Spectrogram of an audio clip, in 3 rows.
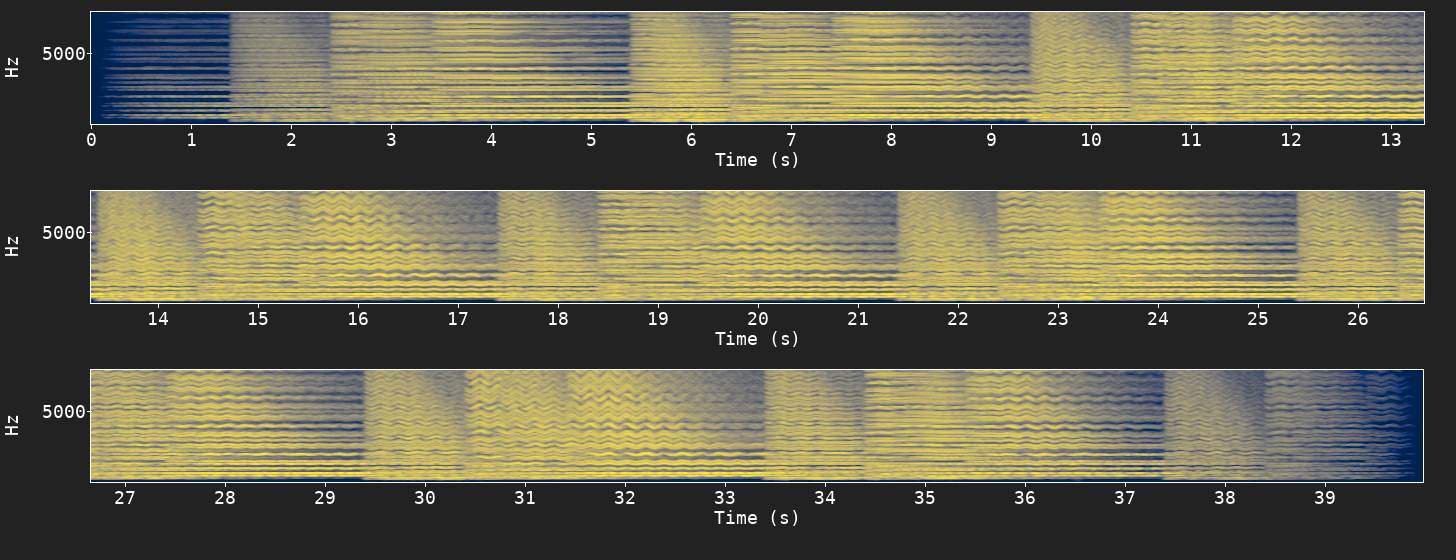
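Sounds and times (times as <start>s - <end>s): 
synth pad: 0.3s - 39.4s.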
